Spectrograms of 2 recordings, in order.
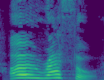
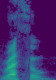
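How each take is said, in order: First: "Oh, Russell" pitched higher, with a long falling "oh", as the hairdresser finally gets it; imitating hairdresser. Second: Put-on "Russell" said plainly, with a small rising tune, in his own accent. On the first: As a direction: mimic the hairdresser's "Oh, Russell" as it dawns on her. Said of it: "She goes". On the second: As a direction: say "Russell" just as he always does. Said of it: "it's a strange accent".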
